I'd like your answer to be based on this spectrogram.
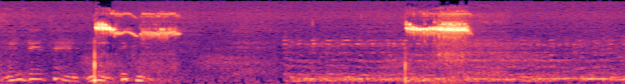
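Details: Mother asleep with a very unusual snore: high, whistling, bird-like squeaks with the breath between quieter breathing noises; whistling snoring.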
